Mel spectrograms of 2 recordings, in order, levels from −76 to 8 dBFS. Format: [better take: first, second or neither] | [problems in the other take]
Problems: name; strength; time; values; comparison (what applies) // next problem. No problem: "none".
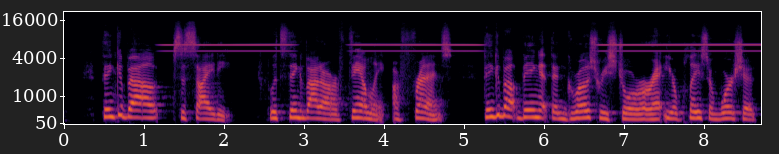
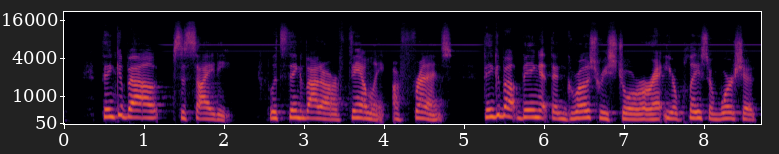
second | high-pitched whine; loud; from 1 to 3 s, from 3.5 to 5 s and from 6.5 s on; 6.5 kHz, 9 dB below the speech; faint in the second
